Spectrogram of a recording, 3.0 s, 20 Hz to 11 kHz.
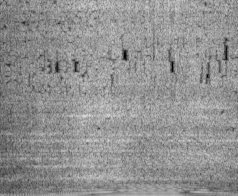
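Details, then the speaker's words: Yamaha FZS V3 motorcycle after opening the engine and fixing the clutch plate problem that caused noise and squealing under pull. Clean revs rise and fall smoothly with no squeal or chatter on throttle blips; clutch noises gone. "তো এখন কিন্তু একদম smooth sound চলে আসছে। যে class বাটির যে শব্দগুলো ছিল সেগুলো কিন্তু একদম চলে গেছে।"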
